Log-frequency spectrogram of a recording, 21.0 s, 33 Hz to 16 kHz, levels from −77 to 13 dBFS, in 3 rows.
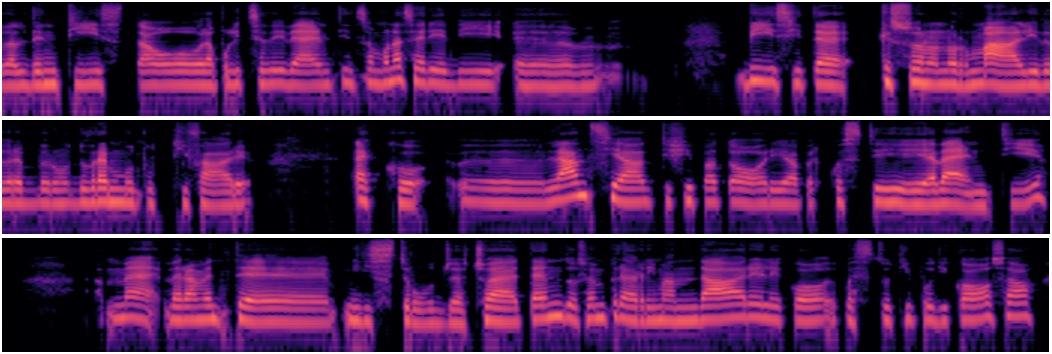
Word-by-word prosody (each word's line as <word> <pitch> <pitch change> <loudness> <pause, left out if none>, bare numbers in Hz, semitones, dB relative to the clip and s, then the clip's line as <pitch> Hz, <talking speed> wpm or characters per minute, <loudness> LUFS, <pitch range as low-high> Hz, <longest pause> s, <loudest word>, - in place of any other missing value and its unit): dal 180 0 0
dentista 185 0 -2
o 185 0 +1
la 180 - +2
pulizia 195 +2 -4
dei 195 0 -2
denti, 185 0 +1
insomma 205 0 -4
una 230 +3 +3
serie 205 -3 -1
di, 190 0 -6
ehm, 175 +6 -6 0.8
visite 200 - +1
che 220 - 0
sono 205 -1 +3
normali, 185 -1 +5
dovrebbero 180 0 -2
dovremmo 190 0 +2
tutti 180 0 -11
fare. 165 -1 -1 0.6
Ecco, 210 +3 -1 0.2
ehm, 185 -2 -5
l'ansia 230 -1 +5
anticipatoria 190 -2 -3
per 180 +1 -14
questi 190 -2 -1
eventi 175 +5 +2 0.6
a - - -20
me 215 -1 +1
veramente 180 -4 +1
mi 195 - -2
distrugge, 165 -2 -2
cioè 175 -2 +3
tendo 210 +3 +1
sempre 205 +3 -2
a - - +2
rimandare 195 +4 +2
le 200 -3 -4
co 190 0 -2
questo 190 0 -8
tipo 195 +1 -8
di 180 -1 -8
cosa 215 +4 -1
190 Hz, 125 wpm, -23 LUFS, 180-200 Hz, 0.8 s, normali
